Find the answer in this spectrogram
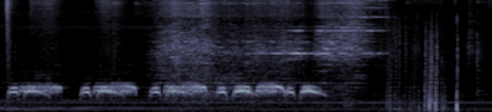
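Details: Spotted dove calling in a cooing contest: a series of mellow, hollow coos in short phrases of two to three notes, repeated about every half second for five seconds, then ending with sharp clicks and knocks.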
